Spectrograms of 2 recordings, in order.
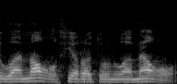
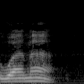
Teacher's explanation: لا تقل ومغفرة ومغ، لا تفخم الميم لأنها جاورت الغين · Shown in: second take · وإنما قل وما. · Term: الواو والميم مرققتين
